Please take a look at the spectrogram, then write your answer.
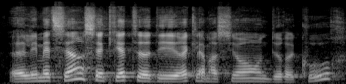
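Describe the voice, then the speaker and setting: A man with a German accent speaks at a fairly high pitch with ordinary pitch variation. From Germany. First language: German (speaking French). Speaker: physician. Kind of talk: conference talk. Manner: halting.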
